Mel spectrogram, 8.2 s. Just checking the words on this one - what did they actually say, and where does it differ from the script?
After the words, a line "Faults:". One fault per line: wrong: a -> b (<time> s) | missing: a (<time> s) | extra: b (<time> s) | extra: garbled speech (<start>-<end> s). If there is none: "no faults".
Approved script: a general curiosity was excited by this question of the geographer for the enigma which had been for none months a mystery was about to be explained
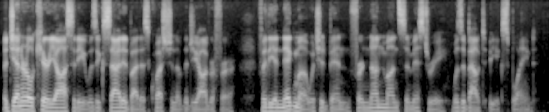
a general curiosity was excited by this question of the geographer for the enigma which had been for none months a mystery was about to be explained
Faults:
no faults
